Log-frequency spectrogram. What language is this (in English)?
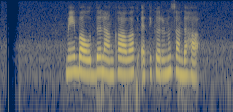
Sinhala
